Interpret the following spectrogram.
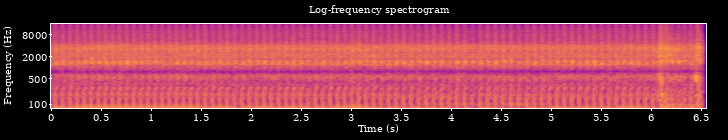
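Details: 1998 Yamaha Grizzly 600 ATV after wet clutch replacement and reinstalling the one-way bearing correctly: steady, even single-cylinder thump at idle, slightly lumpy and idling a little hard, as if the choke is on; no knocks or grinding, normal idle.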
